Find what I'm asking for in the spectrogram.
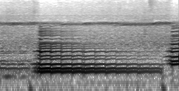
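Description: A song plays, dominated by one long, steady note held for about two seconds at fairly strong volume, with a thin high tone sustained in the background throughout.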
